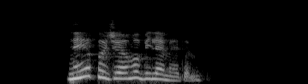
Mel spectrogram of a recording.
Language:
Turkish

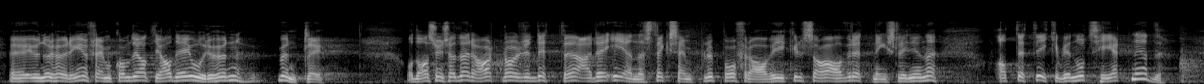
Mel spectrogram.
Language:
Norwegian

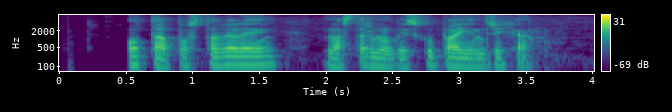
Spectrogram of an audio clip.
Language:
Czech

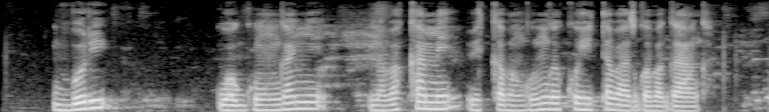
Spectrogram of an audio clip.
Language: Kinyarwanda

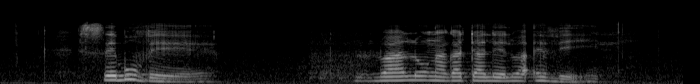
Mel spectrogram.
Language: Swati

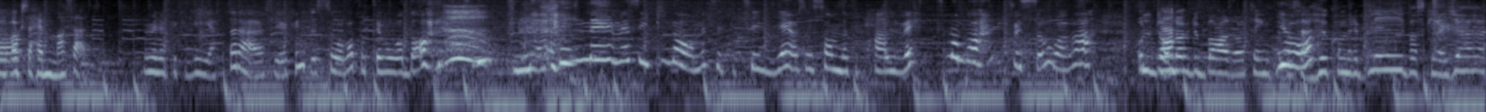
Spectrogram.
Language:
Swedish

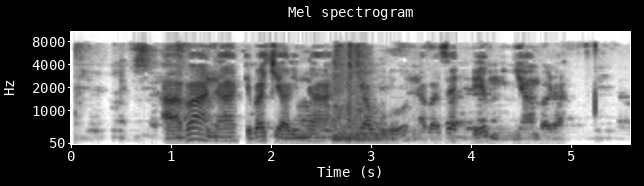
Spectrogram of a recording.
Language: Ganda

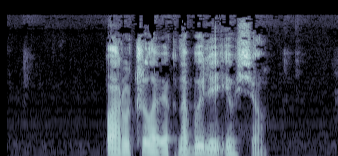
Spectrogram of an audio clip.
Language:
Belarusian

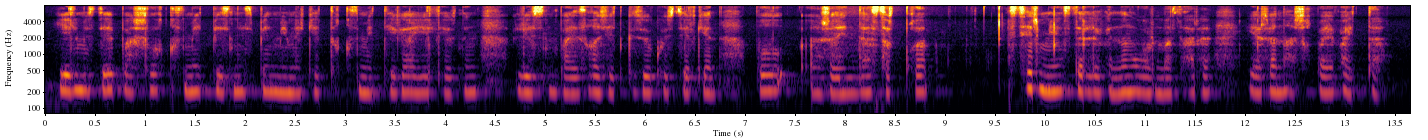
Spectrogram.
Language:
Kazakh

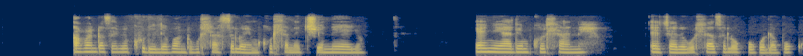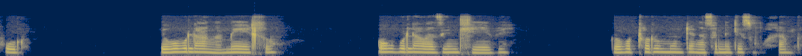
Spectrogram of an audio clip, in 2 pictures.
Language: North Ndebele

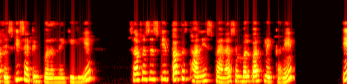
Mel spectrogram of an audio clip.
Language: Hindi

